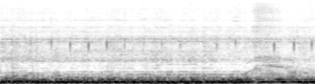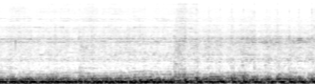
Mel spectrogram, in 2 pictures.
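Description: Death metal band playing live through a festival PA: heavy distorted guitars and bass over drums, loud and bass-heavy.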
